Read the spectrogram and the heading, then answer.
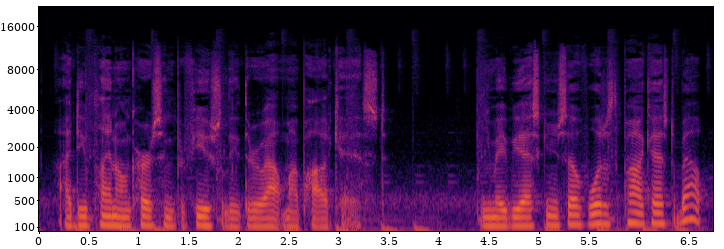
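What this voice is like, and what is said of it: Strong country twang accent. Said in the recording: “my twang is very country”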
